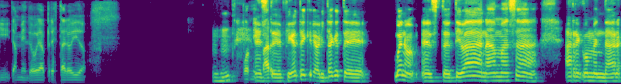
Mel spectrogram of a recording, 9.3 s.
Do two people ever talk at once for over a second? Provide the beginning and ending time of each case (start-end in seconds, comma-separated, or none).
none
